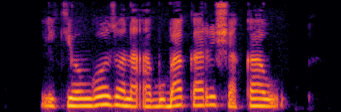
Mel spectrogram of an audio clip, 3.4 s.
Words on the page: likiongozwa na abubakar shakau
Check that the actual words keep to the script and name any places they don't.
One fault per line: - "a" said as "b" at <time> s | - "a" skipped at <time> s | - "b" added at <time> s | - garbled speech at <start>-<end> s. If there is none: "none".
none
